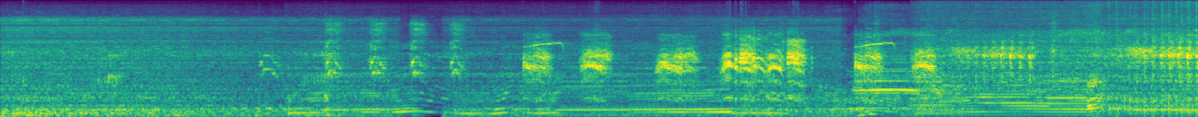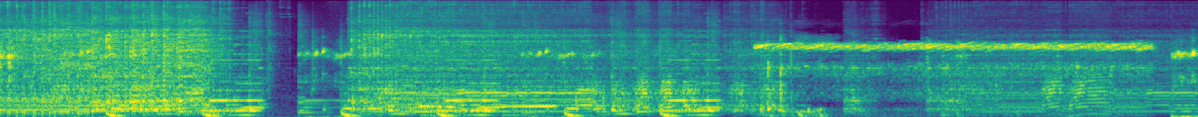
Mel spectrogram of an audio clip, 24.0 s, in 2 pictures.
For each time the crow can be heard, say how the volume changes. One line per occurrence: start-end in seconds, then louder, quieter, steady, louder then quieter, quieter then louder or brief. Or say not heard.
2.5-9.4 louder.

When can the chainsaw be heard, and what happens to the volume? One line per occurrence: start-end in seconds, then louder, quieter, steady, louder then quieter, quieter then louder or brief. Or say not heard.
0.0-23.9 louder then quieter.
